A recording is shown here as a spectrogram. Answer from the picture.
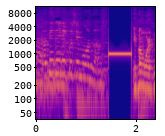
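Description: A person's voice, then about a second and a half in, a steady high-pitched censor bleep that replaces all other sound for about half a second.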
